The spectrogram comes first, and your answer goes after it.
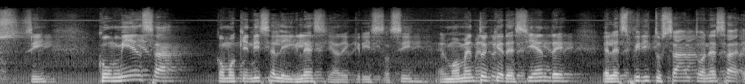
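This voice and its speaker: Man preaching, fairly high bright voice, teaching sermon, fillers and restarts, echoey church room, faint noise. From Mexico. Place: church hall.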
